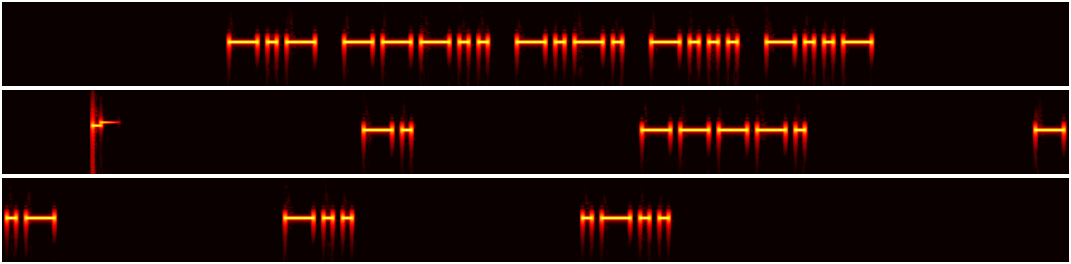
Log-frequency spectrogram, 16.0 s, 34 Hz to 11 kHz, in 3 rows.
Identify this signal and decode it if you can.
Morse code, heard as a keyed tone, about 25 wpm, spaced as for 11 wpm, 700 Hz. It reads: K8CBX N9KDL
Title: USA Call Signs - 8x Character Spacing - 25wpm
